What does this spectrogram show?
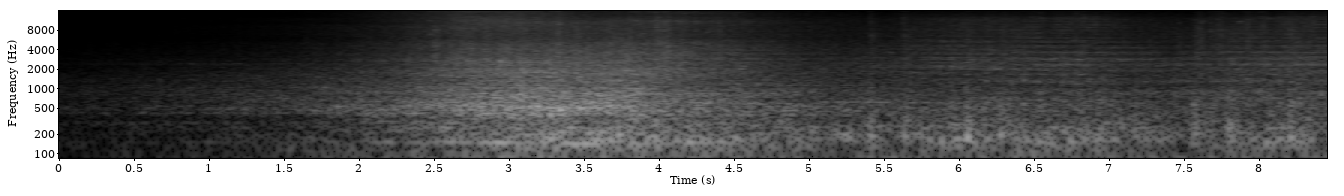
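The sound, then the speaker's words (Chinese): A train rumbles along the tracks at a railway station, its low, steady roar swelling over the first few seconds and then holding as a broad, continuous rush of noise. No one speaks. “然后我们就在火车站告别了，踏上了下一个城市的旅程。”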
